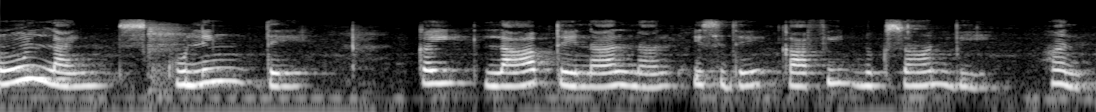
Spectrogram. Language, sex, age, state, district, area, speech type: Punjabi, female, 18-30, Punjab, Fazilka, rural, spontaneous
